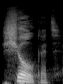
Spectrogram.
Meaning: 1. to click (to make a clicking sound) 2. to crack, to click, to snap, etc 3. to flick, to fillip (someone) 4. to crack (nuts) 5. to warble (of a bird)
- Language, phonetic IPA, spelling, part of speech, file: Russian, [ˈɕːɵɫkətʲ], щёлкать, verb, Ru-щёлкать.ogg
